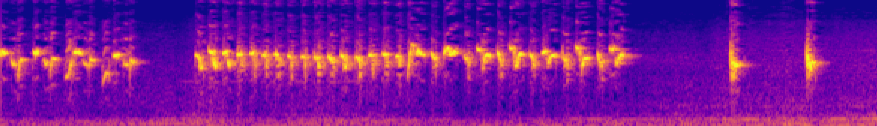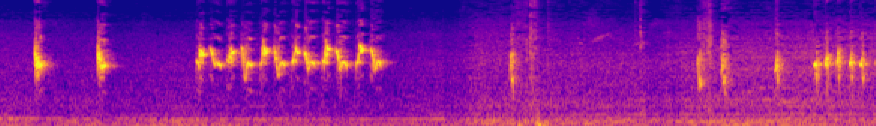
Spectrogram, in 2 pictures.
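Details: Agitated yellow-vented bulbul in full, continuous song meant to provoke rivals into fighting: rapid bubbling warbled phrases lasting one to three seconds, separated by single sharp chip notes and short pauses, with a faint low hum behind.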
